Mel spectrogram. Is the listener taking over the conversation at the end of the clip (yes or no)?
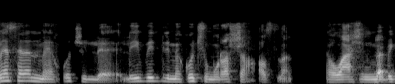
no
